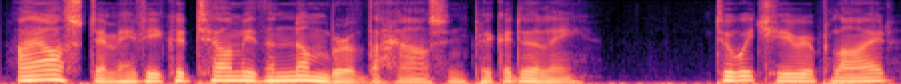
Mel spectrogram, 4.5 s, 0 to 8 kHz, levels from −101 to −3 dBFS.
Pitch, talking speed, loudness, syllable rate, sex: 120 Hz, 255 wpm, -16 LUFS, 7.0 syllables/s, male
